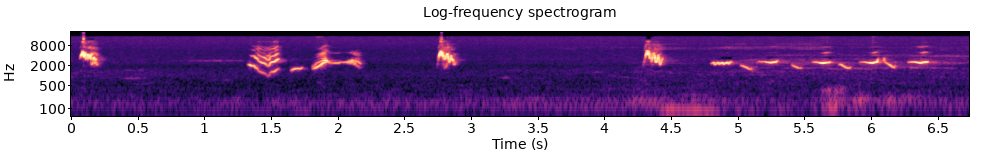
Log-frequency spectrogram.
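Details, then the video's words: Oriental magpie-robin song intended for training contest birds: swooping slurred phrases, sharp isolated high notes, then a quick series of repeated short whistles about three per second, with low thuds near the end. "SUARA KACER"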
